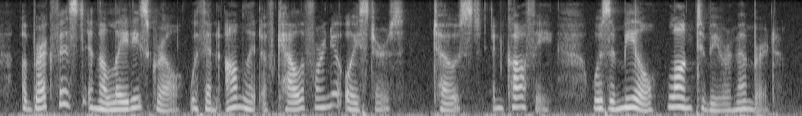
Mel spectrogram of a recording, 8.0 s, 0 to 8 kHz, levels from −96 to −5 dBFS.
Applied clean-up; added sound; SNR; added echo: none; none; none; none.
